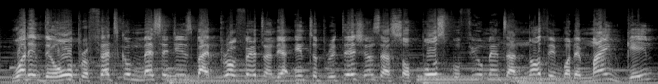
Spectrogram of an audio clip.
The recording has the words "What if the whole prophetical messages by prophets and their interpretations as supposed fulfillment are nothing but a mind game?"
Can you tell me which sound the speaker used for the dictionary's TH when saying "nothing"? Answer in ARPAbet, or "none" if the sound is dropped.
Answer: TH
